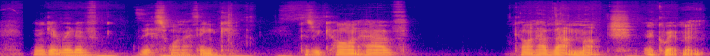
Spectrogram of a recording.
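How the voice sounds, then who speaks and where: Low male voice, relaxed host of a solo board game playthrough who reads the rules and thinks aloud. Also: measured pace, vocal fry, pauses often, slight background noise. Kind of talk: casual tabletop playthrough.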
